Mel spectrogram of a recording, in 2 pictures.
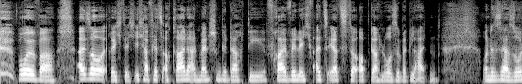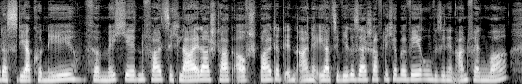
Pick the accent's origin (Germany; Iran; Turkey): Germany; Neviges, North Rhine-Westphalia; In mir steckt das Rheinisch-Bergische, beides eigentlich. Ich bin ein Kind gewesen in Neviges, zur Schule gegangen in Wuppertal.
